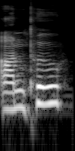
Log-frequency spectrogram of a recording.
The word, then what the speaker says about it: Anpu: Okay, so yes, there's a long history of past lives that in the tradition that Anpu is from. Is that how you say it? Anpu? – A-N-P-U. – Okay.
